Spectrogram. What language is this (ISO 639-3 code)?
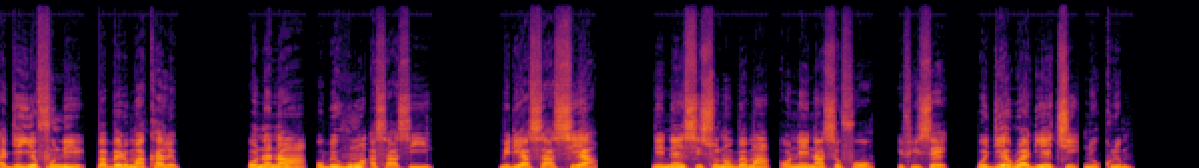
aka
